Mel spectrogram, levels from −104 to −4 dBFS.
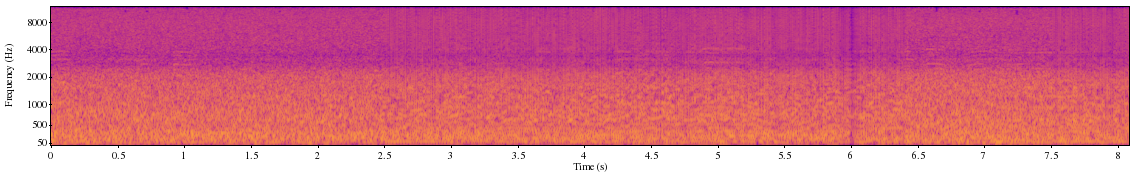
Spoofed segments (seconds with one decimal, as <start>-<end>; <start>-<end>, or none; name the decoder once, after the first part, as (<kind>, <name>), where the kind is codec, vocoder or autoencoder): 2.5-6.4 (vocoder, BigVGAN v2); 7.5-8.1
